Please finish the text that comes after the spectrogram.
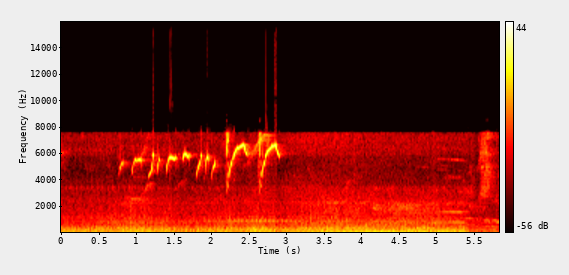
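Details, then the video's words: {'caption': 'Female Olive-backed sunbird calling with a rapid string of high, thin, rising chirps, growing longer and louder over two seconds, then stopping against a steady low rumble.'} "Suara Kolibri wulung betina"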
